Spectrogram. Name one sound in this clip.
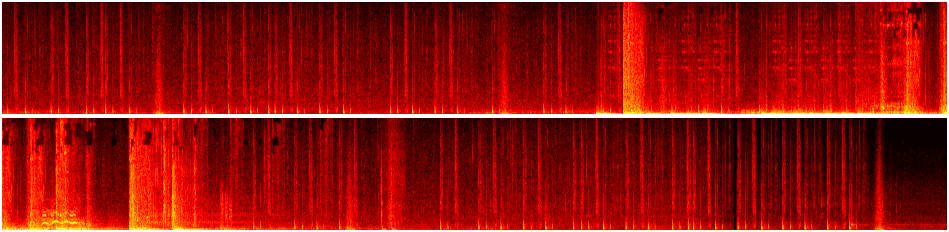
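Quick footsteps tap across a hard floor.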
